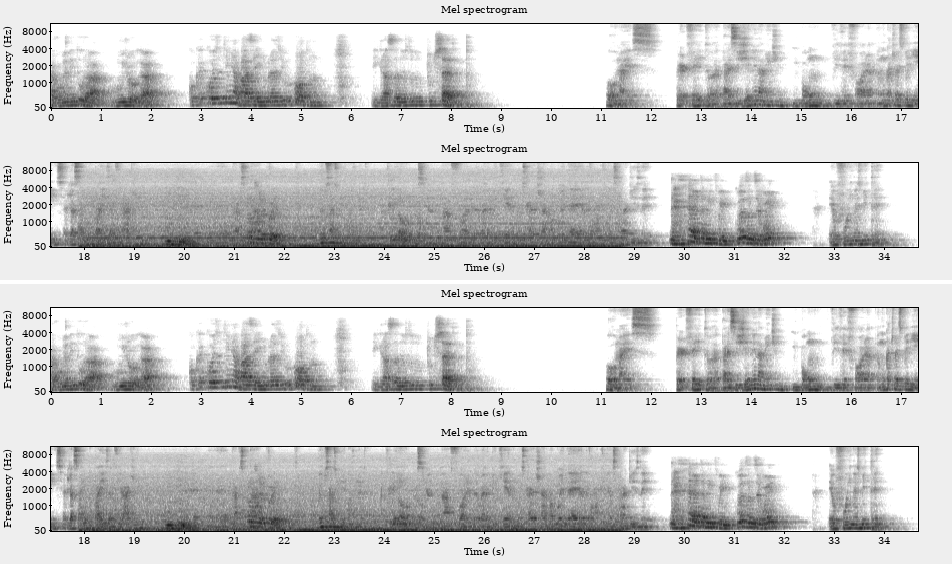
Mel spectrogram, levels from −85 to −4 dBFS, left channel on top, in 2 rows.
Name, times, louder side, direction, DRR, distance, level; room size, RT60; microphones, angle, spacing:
voice 1, 0.0-2.0 2.8-5.3 5.7-5.8 6.4-8.2 19.6-20.1 21.3-21.9 24.1-24.8 29.7-31.8, equal, 10° left, -6 dB, 0.9 m, -26 dB
voice 2, 11.1-12.1 12.5-19.6 20.1-21.6 22.1-22.2 22.7-29.4 32.6-33.9, right 3 dB, 55° right, 1 dB, 0.3 m, -31 dB
sound 1, 17.8-28.7, equal, 80° left, 1.3 m, -25 dB
2.9 x 2.3 x 2.8 m, 0.85 s
head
